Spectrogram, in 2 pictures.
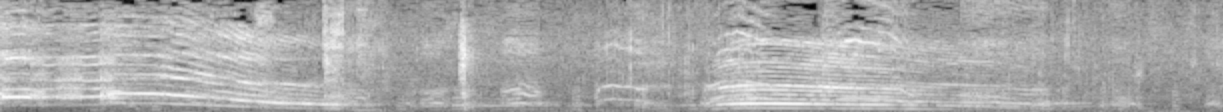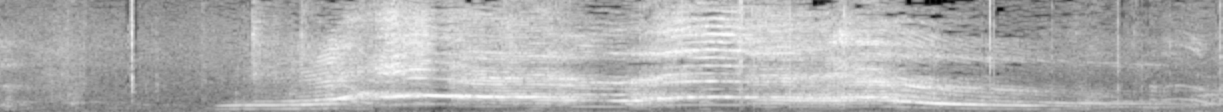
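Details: Pit bull puppies let out long, drawn-out whines that slide downward in pitch, one near the start, another around three seconds, then a louder run of wavering cries in the last few seconds.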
